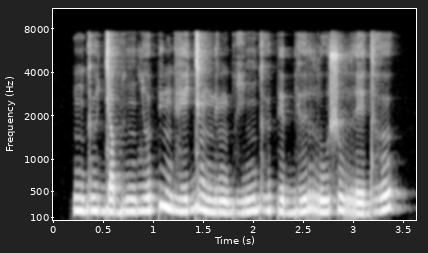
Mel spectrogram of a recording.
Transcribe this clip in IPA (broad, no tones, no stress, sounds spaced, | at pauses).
ŋ ɡ ʉ ɟ a b i ŋ ʎ ɵ pʲ ʉ ŋ vʲ e ɟ a ŋ mʲ a ŋ bʱ i ŋ ɡʱ ʉ pʲ a bʲ ɨ r u ʃ u r e dʱ ɵ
